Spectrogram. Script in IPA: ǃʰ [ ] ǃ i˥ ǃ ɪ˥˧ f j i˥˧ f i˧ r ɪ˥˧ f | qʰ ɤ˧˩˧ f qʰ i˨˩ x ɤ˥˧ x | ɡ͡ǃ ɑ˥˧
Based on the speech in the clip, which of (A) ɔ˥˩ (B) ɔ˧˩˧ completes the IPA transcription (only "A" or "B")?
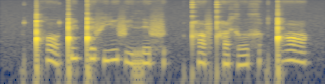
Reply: B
